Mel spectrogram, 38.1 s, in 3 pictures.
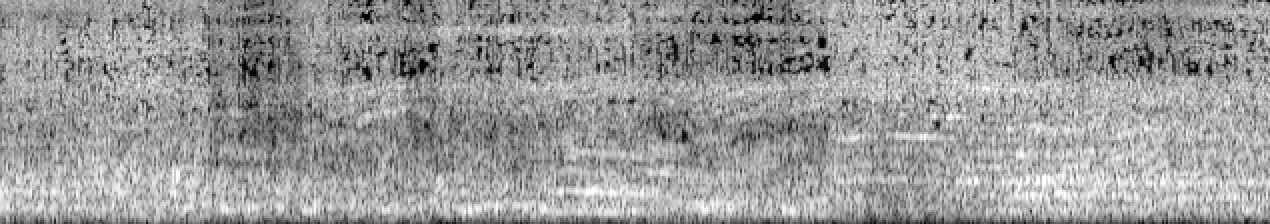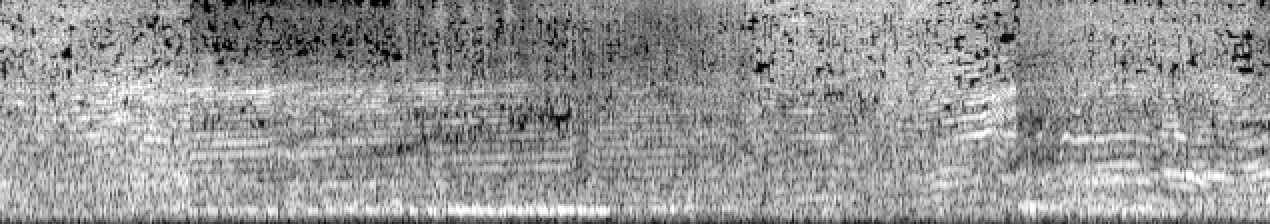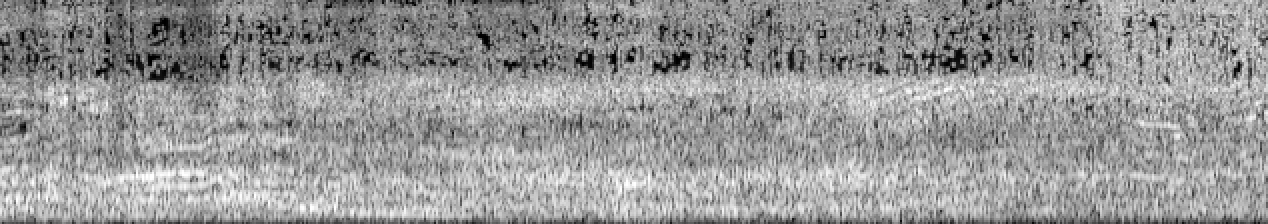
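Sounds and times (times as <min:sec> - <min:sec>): motorcycle engines revving: 0:00.0 - 0:38.0.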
